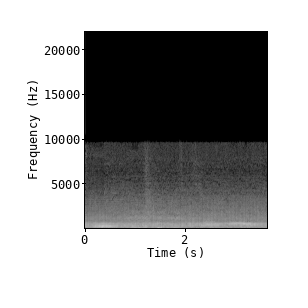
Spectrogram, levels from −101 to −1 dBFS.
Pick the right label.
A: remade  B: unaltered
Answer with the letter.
A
